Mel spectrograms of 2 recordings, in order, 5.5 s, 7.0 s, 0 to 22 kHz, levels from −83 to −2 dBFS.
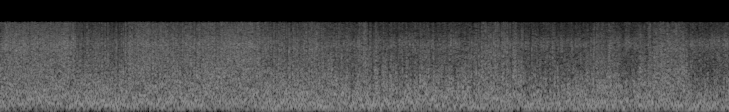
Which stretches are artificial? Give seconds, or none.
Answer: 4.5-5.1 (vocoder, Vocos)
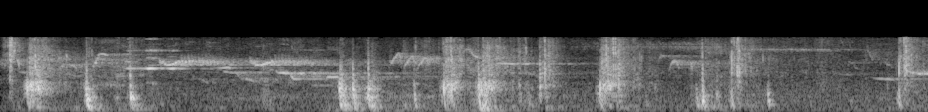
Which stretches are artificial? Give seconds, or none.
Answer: none

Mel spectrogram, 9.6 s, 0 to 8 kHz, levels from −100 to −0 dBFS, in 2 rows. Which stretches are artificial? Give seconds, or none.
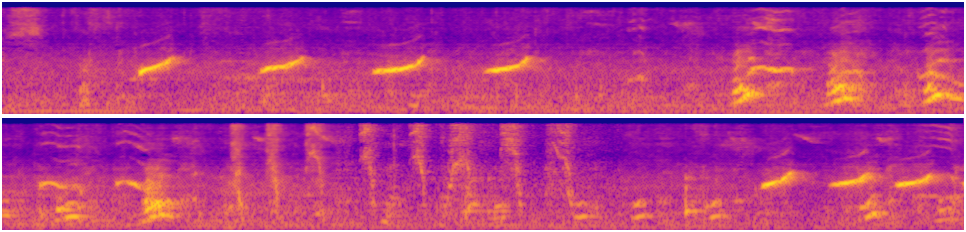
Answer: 0.0-6.5 (vocoder, Vocos); 7.9-9.6

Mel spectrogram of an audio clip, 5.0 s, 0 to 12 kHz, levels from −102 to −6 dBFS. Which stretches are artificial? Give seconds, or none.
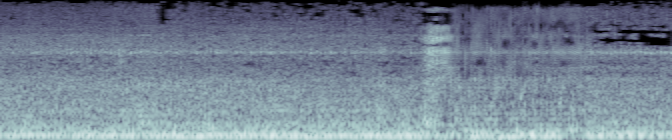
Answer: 3.3-4.4 (vocoder, BigVGAN v2)

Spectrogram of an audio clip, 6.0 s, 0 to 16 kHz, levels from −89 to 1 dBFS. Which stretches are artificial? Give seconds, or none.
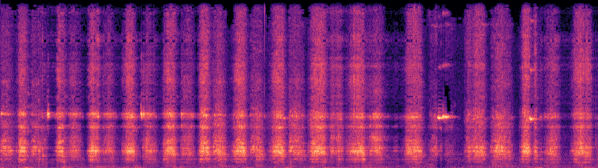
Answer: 0.4-2.0 (codec, SNAC); 3.2-4.2; 5.4-6.0

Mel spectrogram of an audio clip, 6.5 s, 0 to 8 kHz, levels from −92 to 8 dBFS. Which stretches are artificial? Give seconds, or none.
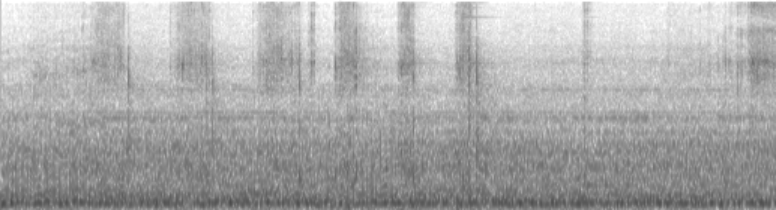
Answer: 0.0-0.8 (vocoder, WaveNeXt); 2.6-3.4

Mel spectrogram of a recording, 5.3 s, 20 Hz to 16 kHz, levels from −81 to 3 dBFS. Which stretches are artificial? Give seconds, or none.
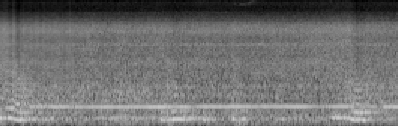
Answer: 0.0-1.0 (vocoder, Vocos)

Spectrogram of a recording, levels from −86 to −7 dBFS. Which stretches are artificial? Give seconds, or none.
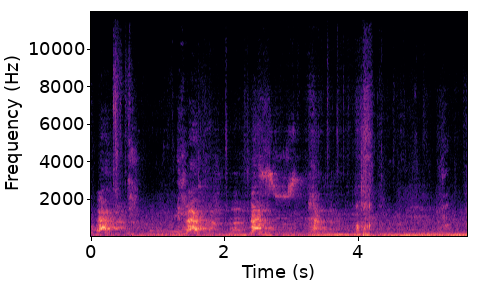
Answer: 1.7-4.1 (codec, SNAC)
